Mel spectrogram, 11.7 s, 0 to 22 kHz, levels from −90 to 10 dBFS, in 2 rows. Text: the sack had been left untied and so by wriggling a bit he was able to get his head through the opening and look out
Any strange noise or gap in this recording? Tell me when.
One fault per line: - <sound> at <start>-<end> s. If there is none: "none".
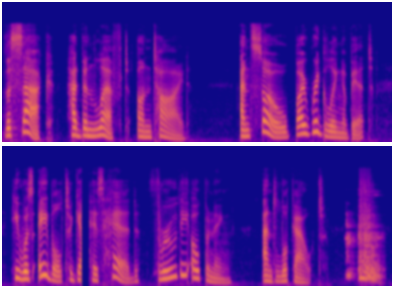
- dropout at 7.0-7.2 s
- throat clearing at 11.0-11.6 s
